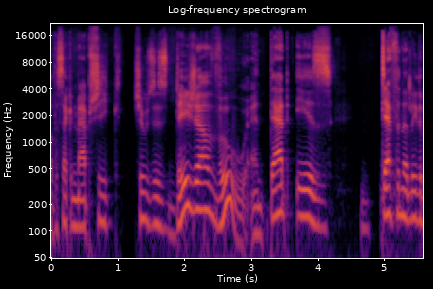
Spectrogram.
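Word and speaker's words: déjà vu: say deja vu or deja vu because one is the english pronunciation because i'm casting in english but i guess the proper way to say it in french is deja vu right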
